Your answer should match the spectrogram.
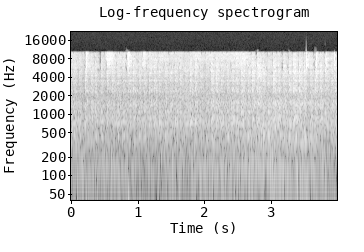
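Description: Audience applauding, a dense patter of hand claps that thickens a little past the middle.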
